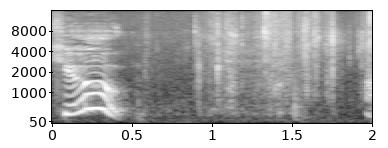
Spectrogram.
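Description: Faint rustling and crinkling of a cloth drawstring project bag as hands rummage inside it, in soft scattered clicks and scrapes.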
